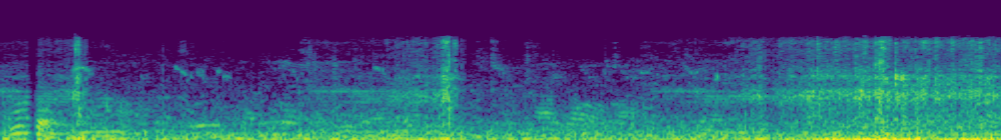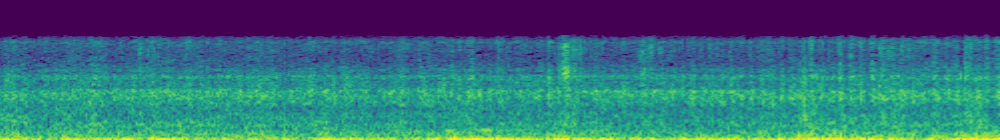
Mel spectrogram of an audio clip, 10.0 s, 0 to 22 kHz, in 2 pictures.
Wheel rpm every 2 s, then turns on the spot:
0, 10, 20, 20, 20.
2-10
